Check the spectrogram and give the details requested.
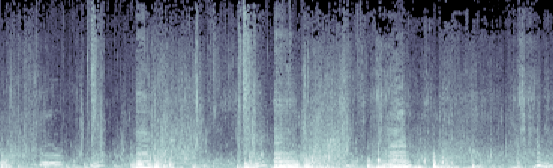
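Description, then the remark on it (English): The oars of a coastal rowing boat, rowed by a crew working as a team, dip and splash in open water in a steady rowing rhythm, several broad washy strokes, with voices murmuring faintly in the background. “I wanted to be out there, you know, no sails flapping, no engines going, just splash and quiet and working as a team.”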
